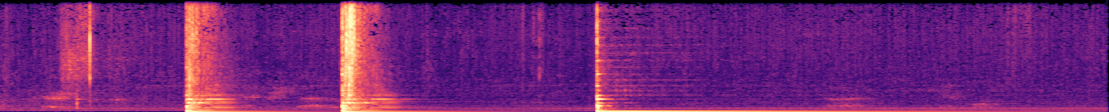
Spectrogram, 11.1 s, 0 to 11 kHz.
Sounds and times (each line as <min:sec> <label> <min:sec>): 0:01.8 bang on a large, round, glass table 0:04.8
0:06.0 bang on a large, round, glass table 0:09.4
